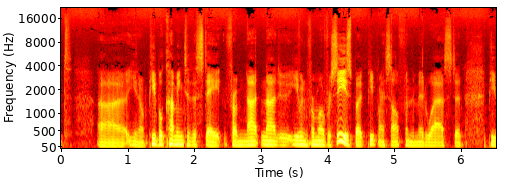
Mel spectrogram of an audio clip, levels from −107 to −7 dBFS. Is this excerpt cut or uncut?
cut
